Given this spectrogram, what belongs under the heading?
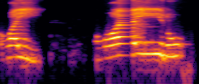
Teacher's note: या साकिन है और या साकिन से पहले जबर की हरकत है, ये क्या हो जाएगी याइलीन, यानी इसे खींचना नहीं है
